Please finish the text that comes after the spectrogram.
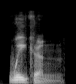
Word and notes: weaken: British English

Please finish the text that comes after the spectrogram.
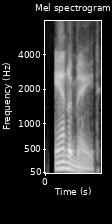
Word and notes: animate: American English

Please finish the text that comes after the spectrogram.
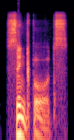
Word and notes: Cinque Ports: British English

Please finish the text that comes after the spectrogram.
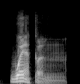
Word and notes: weapon: British English

